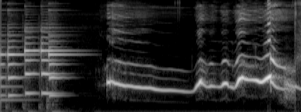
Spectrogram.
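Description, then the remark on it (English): A person imitates a dog: a few quick yipping cries, a short pause, then one long, loud howl that holds steady before wavering and rising near the end. “I'm a doggy. That sounds really real.”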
